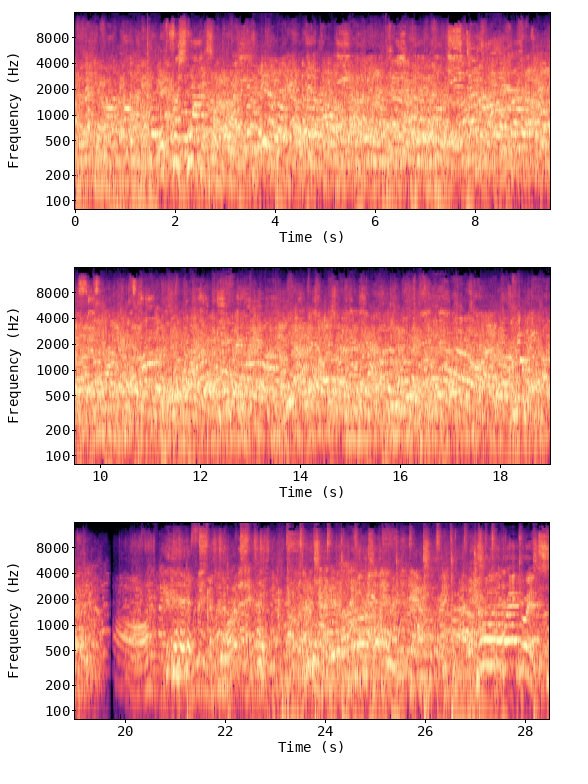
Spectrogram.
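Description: Many voices talking at once: loud, overlapping party chatter in a room, with a sudden brief dropout about twenty seconds in.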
